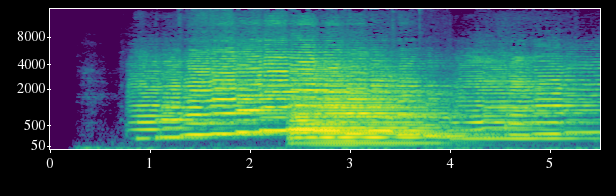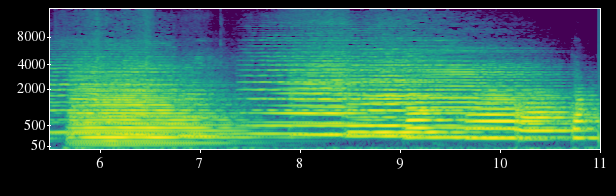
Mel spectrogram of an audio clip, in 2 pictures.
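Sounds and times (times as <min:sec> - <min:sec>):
chamber ensemble playing: 0:00.8 - 0:11.0.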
